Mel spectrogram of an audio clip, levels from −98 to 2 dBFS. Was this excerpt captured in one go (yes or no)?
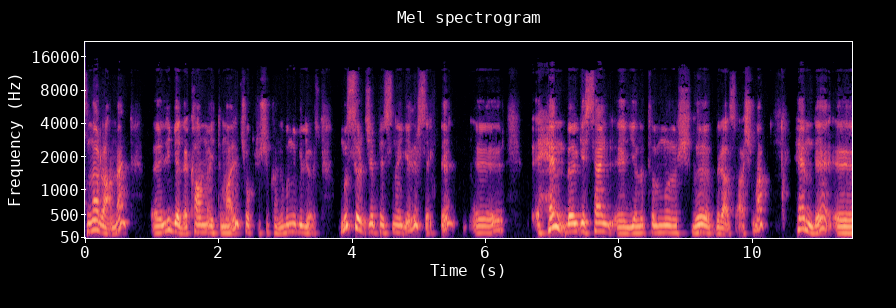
yes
